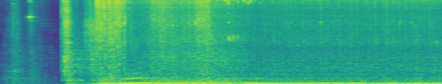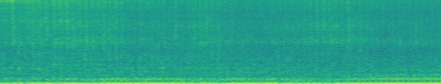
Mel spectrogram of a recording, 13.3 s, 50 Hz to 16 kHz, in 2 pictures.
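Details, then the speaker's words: 1935 Ford 3-window hot rod with a 327 on six 2-barrel carbs and a 4-speed, first start in years: it catches after a short crank, flares and holds a fast high idle because loose linkage on the throttle shaft isn't returning. "when I fired it up the other day it was revving up and when the linkages weren't kicking down but I found the guilty culprit"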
